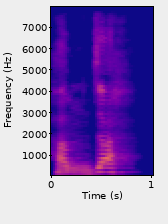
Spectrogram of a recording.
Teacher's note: এটিকেও হামজা পড়তে হয়। তা হামজা কোন টান নেই। আর মুখটা খোলা থাকবে।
